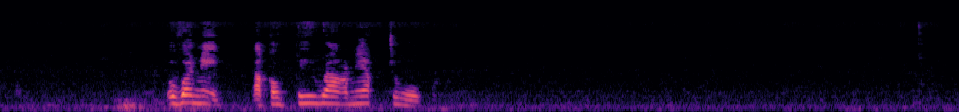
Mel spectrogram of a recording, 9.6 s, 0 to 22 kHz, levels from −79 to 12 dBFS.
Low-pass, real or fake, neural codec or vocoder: 10.8 kHz; real; none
